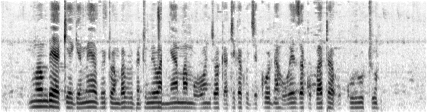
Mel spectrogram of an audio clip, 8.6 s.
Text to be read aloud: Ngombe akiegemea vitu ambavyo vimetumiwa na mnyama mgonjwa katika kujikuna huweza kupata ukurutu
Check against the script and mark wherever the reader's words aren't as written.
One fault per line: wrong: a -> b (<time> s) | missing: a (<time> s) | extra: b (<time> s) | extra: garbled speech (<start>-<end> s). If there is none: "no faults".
missing: na (3.2 s)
